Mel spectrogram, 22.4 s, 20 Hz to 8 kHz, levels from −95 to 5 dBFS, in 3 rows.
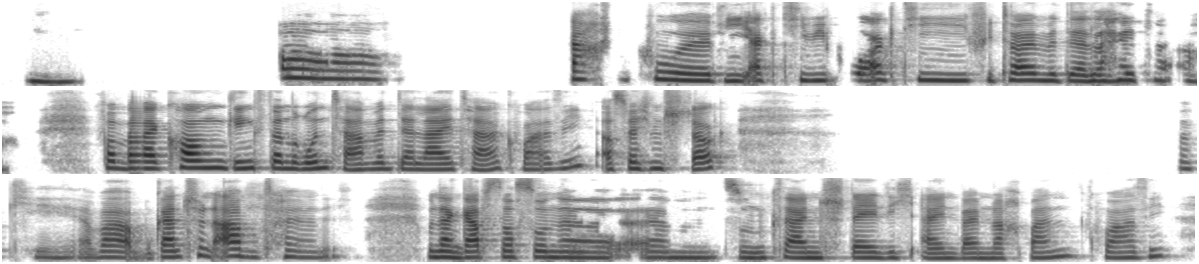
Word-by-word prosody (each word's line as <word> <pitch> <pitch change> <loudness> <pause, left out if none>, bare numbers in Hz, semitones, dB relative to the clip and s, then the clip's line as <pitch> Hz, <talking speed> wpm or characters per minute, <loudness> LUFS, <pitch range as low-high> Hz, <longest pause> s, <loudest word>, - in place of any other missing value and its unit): Mhm. 185 -2 -2 1.3
Oh. 290 -4 +2 1.2
Ach, 275 0 +3
wie 255 - -17 0.2
cool, 235 -4 +4
wie 215 -1 0
akti 235 0 -1
wie 230 0 0
proaktiv 235 -1 0
wie 235 - -5
toll 240 -1 +4
mit 225 0 -1
der 215 - +4
Leiter. 225 +2 0
Och, 205 -3 -8 0.5
vom 245 -3 +1
Balkon 250 +2 +6
ging's 240 +1 0
dann 235 -2 +3
runter 220 -2 +1
mit 215 +1 -4
der 210 - 0
Leiter 195 0 0
quasi 230 +9 -7
aus 190 0 -3
welchem 225 0 -1
Stock? 215 +1 -1 2.8
Okay, 210 -3 -11
aber 200 -4 -2
ganz 210 +3 +3
schön 265 -1 -3
abenteuerlich 220 -1 -1 0.4
und 210 - -2
dann 210 -2 +5
gab's 200 +1 +4
noch 210 0 +1
so 210 0 -1
'ne 200 -1 0 0.4
ähm, 195 -1 -4
so 195 - -5
'n 185 0 -2
kleinen 185 -2 +1
Stelldichein 185 -2 -3
beim 175 0 -3
Nachbarn 185 +6 -6
quasi. 195 +5 -7
215 Hz, 125 wpm, -22 LUFS, 195-235 Hz, 2.8 s, Balkon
